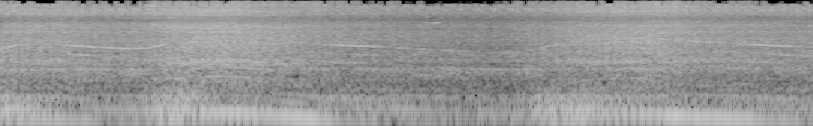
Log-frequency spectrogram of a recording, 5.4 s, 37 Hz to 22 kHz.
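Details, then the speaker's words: 2000 VW Golf Mk4 GTI 1.8T AGU before repair: an uneven, stumbling note that swells and sags as it revs. The misfire runs through the rev range, with a fuel smell, and is traced to a failed ignition amplifier on the airbox. "I came to a stop, the car had sort of developed a weird misfire, and it was there through the rev range. It made it like driving very difficult."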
